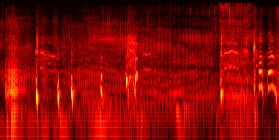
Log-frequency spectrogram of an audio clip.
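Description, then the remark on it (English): Someone blows a long, sputtering raspberry with their lips, a buzzy fart sound that wobbles and pops in several bursts for a few seconds, with no talking. “my face is always a fart noise face. Come on. You're a fart noise.”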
